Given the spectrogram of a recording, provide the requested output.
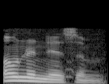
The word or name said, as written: onanism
